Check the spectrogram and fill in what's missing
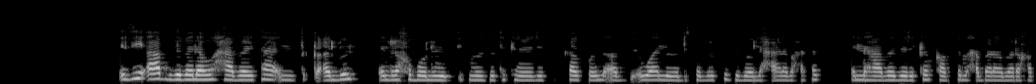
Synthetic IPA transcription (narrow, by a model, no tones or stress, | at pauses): ʔɨziʔaβzɐβɐnawiħaβɐɾit̪ʰaɨ̰nːɨt̪ʼɨkʼːɨʕɨlːun | ɨnːɨɾɐxɨbɐlːunwɨt͡s̪ʼit̪mɐzd̪ot̪ʰeknolod͡ʒit̪ʰɨ̥kʰːalkʰo̞jnuʔaβzɨʔɨwanːɨwɔd̪ːɐsɐβɾɨkʰːɨzɨβɐluħaɾɐβaħat̪ʰat̪̚ | ʔɨnːɨɦaβɐzɨɾɨkʰːɐβkʰaβt̪ʰomaħbɐɾaβɐɾɐxɐb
